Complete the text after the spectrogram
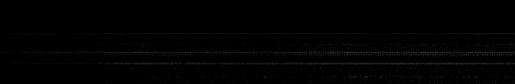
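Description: A steam locomotive hisses softly while standing idle.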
